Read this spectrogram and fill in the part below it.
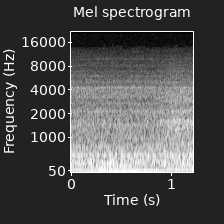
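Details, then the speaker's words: EUHOMY 12V portable compressor fridge/freezer, mic down by the motor while cooling from 57 to a 38-degree setpoint: quiet, even low hum with faint hiss, no knocks or rattles. Compressor running normally, rated max 42 dB. "Now as this thing is cooling, I want to get right down here by the motor so you can hear kind of how loud it is."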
